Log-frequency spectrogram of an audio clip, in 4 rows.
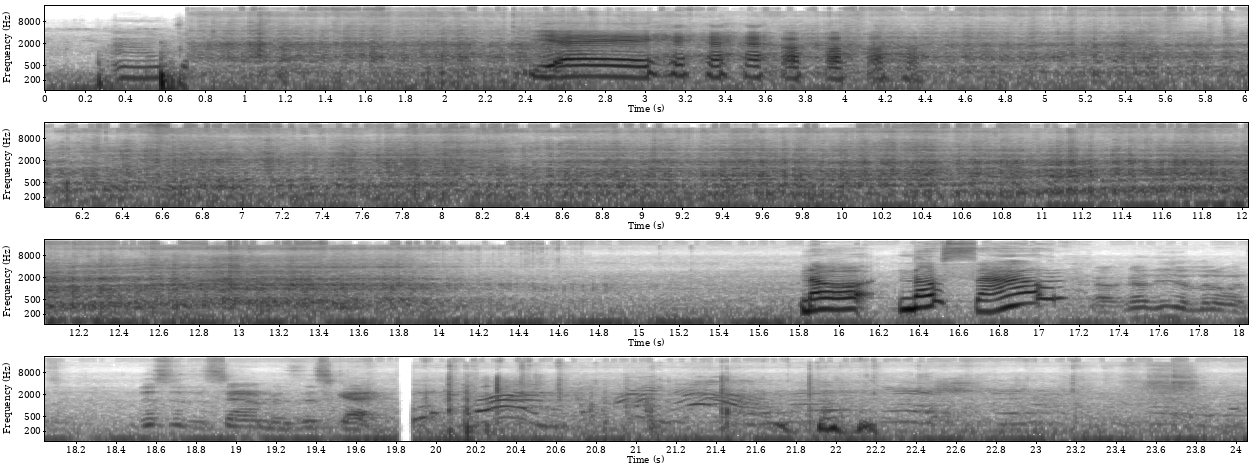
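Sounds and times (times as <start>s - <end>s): ground firework hissing: 0.6s - 15.6s.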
